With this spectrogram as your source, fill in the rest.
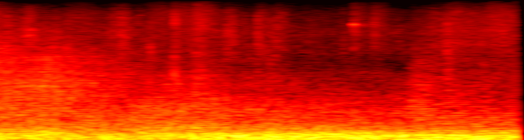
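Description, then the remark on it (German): A deep, far-off explosion rolls out as a steady low rumble, heavy in the bass and lasting the whole moment without a sharp crack, like a blast heard from a distance. “Dann in oh. der Ferne noch eine Explosion.”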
